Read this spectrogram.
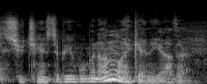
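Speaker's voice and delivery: scary, frightening delivery. In a drama scene, Boris answers a woman begging him to let her go, frightening. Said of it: "you're scaring me".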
